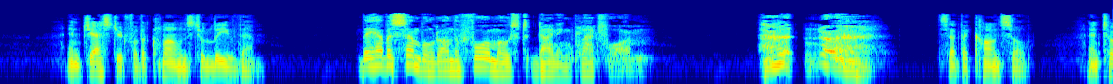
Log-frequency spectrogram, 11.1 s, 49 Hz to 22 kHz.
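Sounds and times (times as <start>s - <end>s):
speech: 0.7s - 2.7s, 3.6s - 6.6s, 7.6s - 8.8s, 9.4s - 11.1s
person imitating a man clearing his throat: 7.6s - 8.9s.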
